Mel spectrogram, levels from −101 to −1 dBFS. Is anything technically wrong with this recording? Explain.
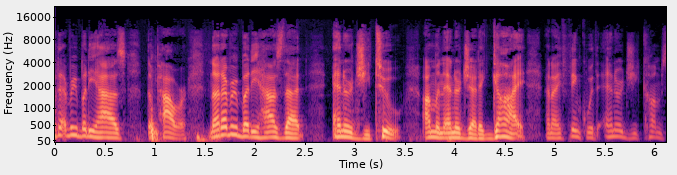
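No, nothing technically wrong can be heard here.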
